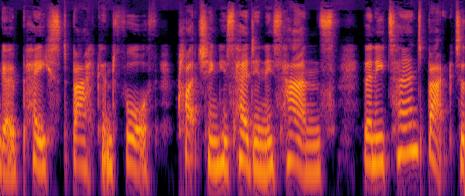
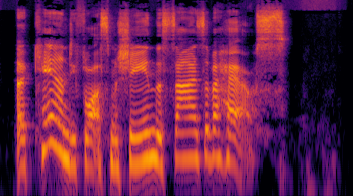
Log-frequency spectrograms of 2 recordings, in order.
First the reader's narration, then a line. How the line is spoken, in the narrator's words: said, raising his arms triumphantly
